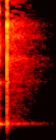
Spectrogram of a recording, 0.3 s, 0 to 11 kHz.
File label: Snd Shell Hit5; Red Hot Vengeance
